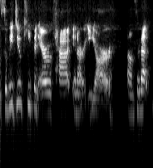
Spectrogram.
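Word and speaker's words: AeroKat: an aerocat device um arrow cat is spelled funny it's a e r o and then capital k k a t so arrow cat and it's just that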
